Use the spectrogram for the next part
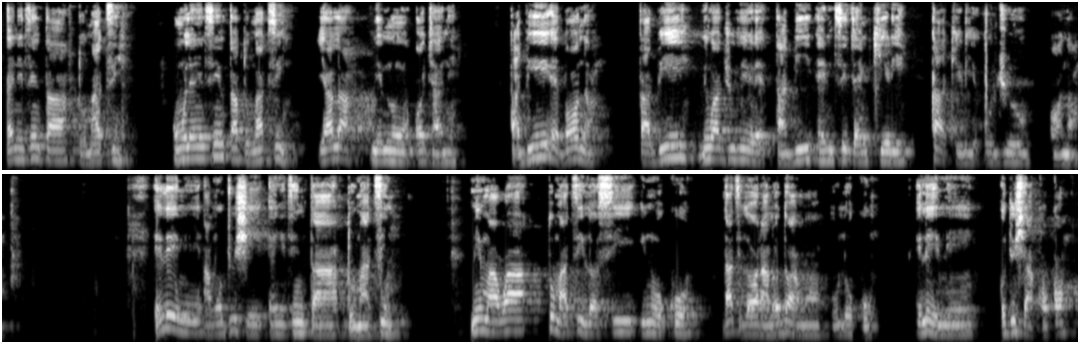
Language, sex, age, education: Yoruba, male, 30-45, secondary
